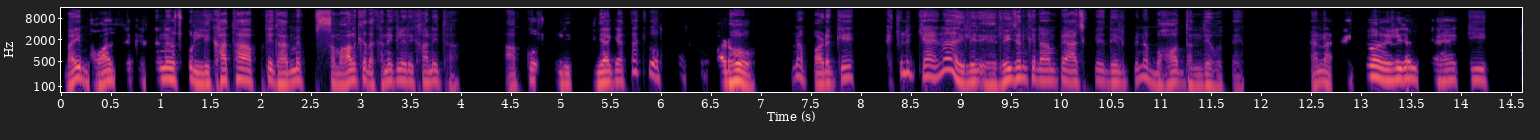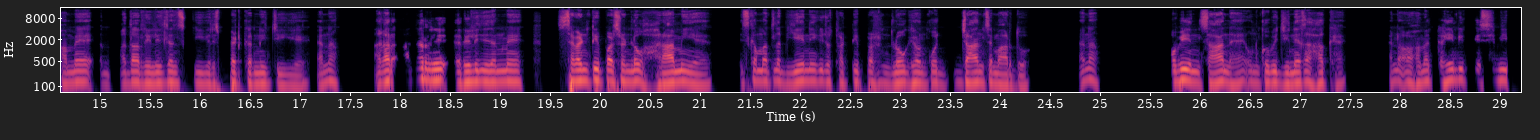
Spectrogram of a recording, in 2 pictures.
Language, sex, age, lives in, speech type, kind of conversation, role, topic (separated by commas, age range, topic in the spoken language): Hindi, male, 20-24, India, conversation, podcast, guest, Safar ke dauran kisi ajnabi ne tumhari madad ki thi—kya hua tha?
